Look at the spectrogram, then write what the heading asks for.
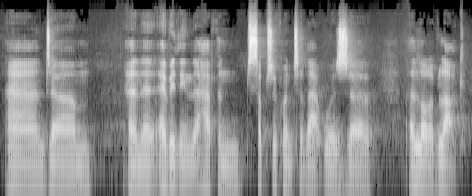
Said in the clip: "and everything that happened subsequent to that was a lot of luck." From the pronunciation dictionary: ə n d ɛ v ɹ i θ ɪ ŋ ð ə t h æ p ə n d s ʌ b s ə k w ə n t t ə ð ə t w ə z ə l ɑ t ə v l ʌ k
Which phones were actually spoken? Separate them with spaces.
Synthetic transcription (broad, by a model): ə n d ɛ v ɹ i θ ɪ ŋ ð ə t h æ p ə n d s ʌ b s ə k w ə n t t ə ð ə t w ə z ə l ɑ t ə v l ʌ k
